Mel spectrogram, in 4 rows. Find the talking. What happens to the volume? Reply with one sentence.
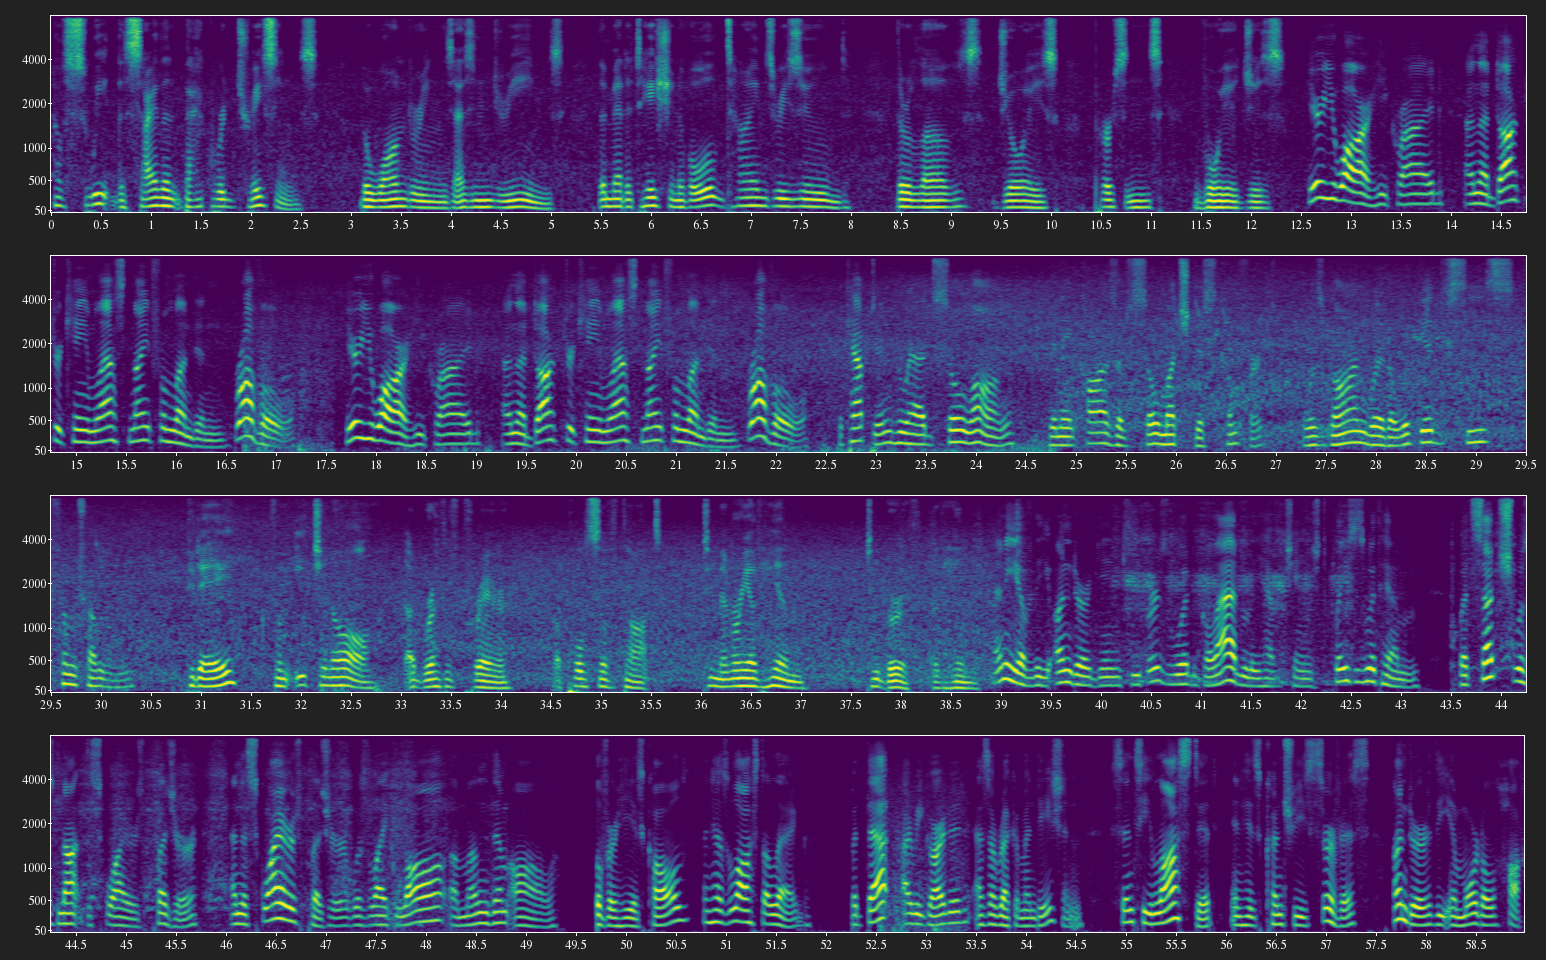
The volume of the talking stays about the same.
